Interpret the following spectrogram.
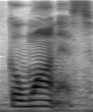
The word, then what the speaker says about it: Gowanus: the namesake it's pronounced gowanus with an emphasis on the middle syllable gowanus today is synonymous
